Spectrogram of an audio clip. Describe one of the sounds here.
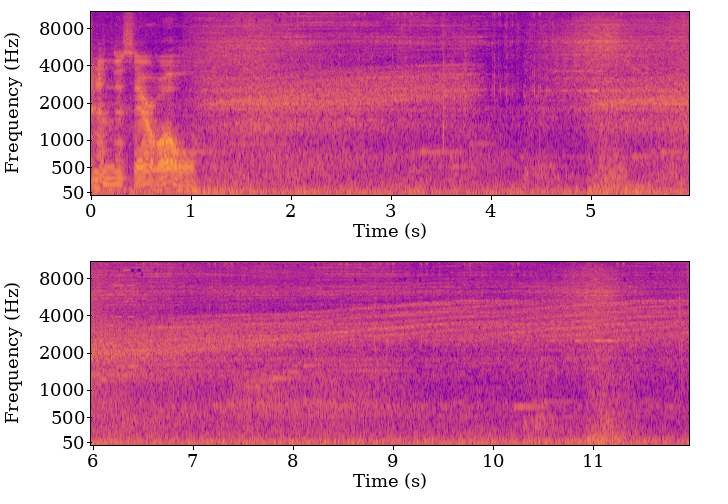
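Video game dashing effects whoosh and hum.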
